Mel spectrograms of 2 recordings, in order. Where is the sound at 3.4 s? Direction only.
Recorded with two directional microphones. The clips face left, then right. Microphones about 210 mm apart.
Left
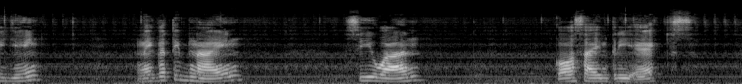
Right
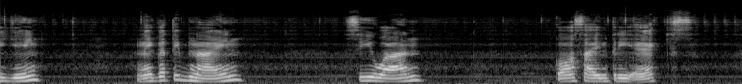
30° right (ahead or behind).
